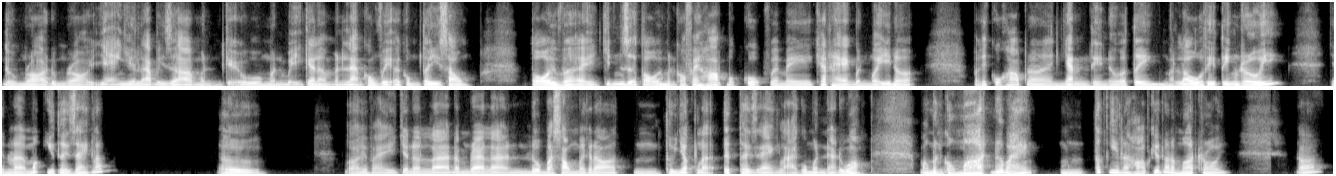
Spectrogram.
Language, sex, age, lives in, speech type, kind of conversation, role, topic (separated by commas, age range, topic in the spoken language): Vietnamese, male, 25-29, Vietnam, conversation, advice, user, Làm thế nào để duy trì thói quen tập thể dục đều đặn?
